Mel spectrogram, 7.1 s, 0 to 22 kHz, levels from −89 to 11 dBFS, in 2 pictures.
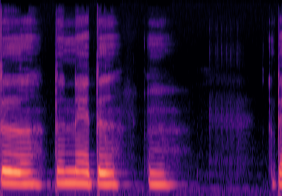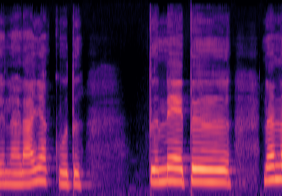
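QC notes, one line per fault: No fault found; nothing to log in these QC notes.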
